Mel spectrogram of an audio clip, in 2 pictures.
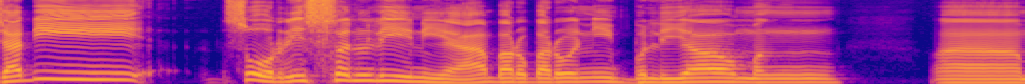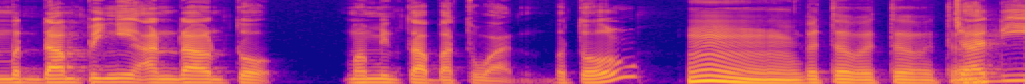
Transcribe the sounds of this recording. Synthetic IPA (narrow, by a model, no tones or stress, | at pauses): d͡ʒadi | soɾisənliːnijabaɾubaɾuinibəliawmə̃ŋ | əmə̃ndampiŋiandaunt̪ʊʔ̚ | mə̃mint̪abat̪ua̰nbət̪ʊl | m̩bət̪ʊlbət̪ʊlbət̪ʊd͡ʒadi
